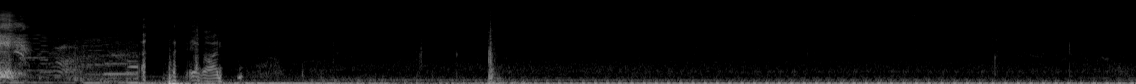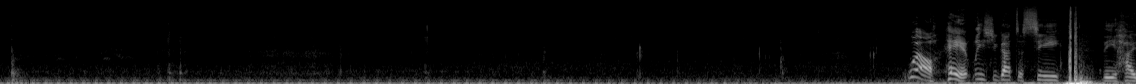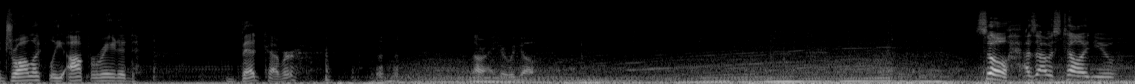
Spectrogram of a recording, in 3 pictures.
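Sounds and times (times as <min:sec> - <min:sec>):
engine idling: 0:00.0 - 0:34.0
sharp engine knocks: 0:04.1 - 0:05.4.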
